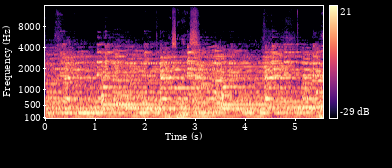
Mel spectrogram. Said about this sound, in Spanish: Bueno, que suenen las campanas de la Catedral de Santiago, por favor.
